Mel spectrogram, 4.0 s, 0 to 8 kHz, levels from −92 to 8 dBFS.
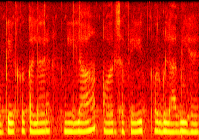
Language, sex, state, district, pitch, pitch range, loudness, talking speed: Hindi, female, Punjab, Pathankot, 190 Hz, 185-195 Hz, -18 LUFS, 135 wpm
